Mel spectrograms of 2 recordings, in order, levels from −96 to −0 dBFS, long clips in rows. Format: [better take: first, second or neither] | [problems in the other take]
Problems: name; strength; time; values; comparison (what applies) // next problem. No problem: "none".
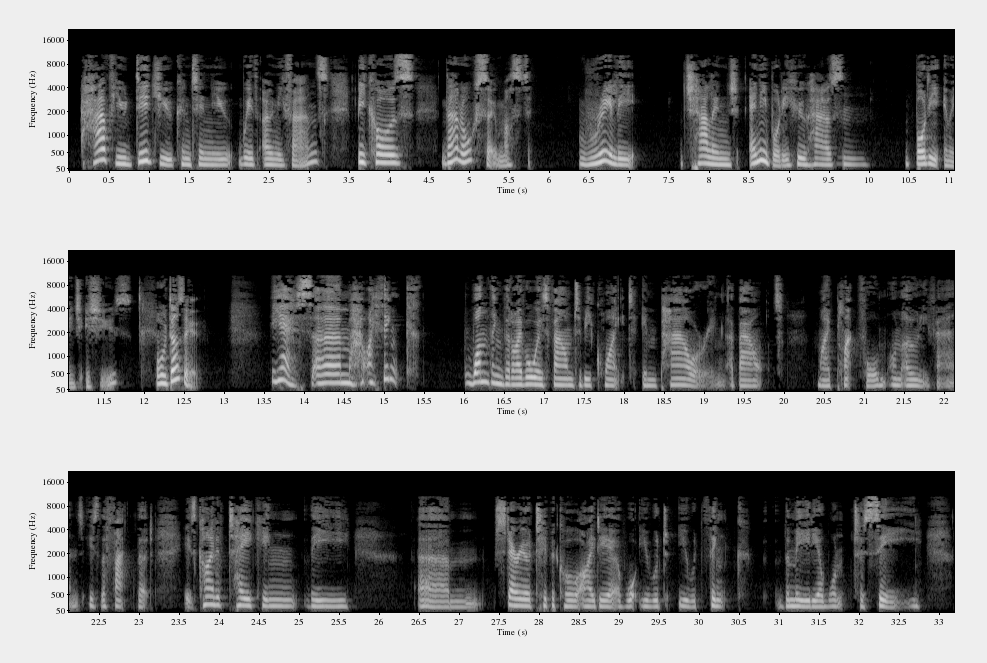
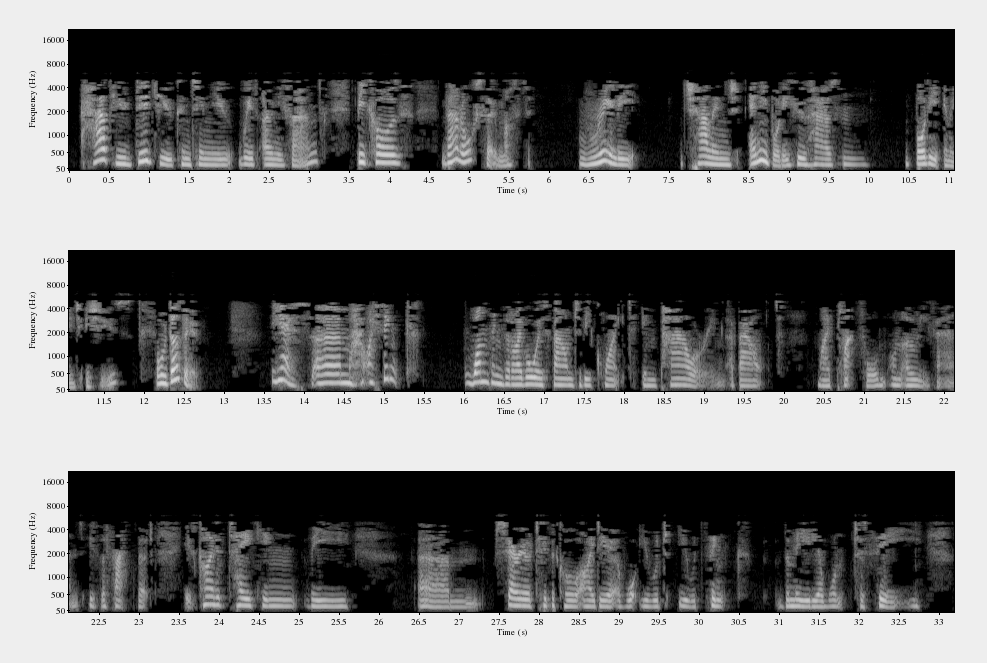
first | garbled, watery; badly; nothing above 4 kHz; slightly in the first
